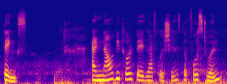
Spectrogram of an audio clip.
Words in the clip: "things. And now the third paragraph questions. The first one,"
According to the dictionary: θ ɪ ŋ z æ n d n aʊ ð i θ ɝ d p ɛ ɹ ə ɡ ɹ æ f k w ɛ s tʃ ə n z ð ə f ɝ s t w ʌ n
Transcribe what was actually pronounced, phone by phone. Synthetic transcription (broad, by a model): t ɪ ŋ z æ n d n aʊ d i t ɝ d p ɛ ɹ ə ɡ ɹ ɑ f k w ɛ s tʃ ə n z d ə f ɝ s t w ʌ n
